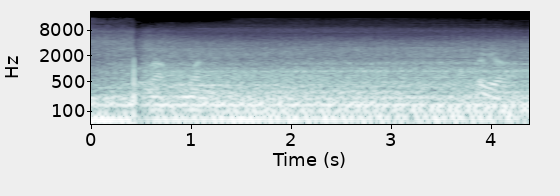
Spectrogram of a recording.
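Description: Semi truck's diesel engine running steadily as the truck pulls off, heard from inside the cab; the sound changes abruptly about half a second in.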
